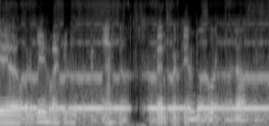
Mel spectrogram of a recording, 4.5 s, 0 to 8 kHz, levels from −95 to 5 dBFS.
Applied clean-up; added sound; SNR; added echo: neural diffusion model UNIVERSE++.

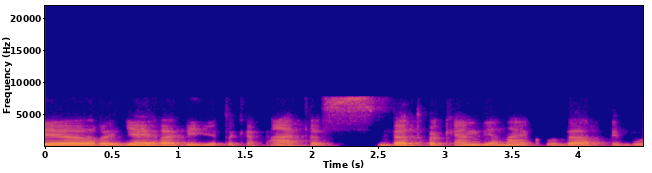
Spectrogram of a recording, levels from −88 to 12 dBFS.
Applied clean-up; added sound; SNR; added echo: none; none; none; none.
